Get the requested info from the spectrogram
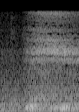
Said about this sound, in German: Wir werden das machen, indem wir ein paar Mal ganz tief ausatmen. Durch dieses tiefe Ausatmen werden wir automatisch dazu kommen, tief einzuatmen und so unseren Atem zu vertiefen.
